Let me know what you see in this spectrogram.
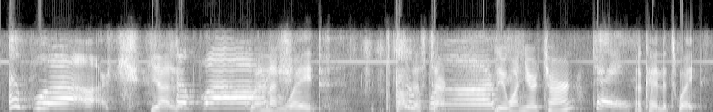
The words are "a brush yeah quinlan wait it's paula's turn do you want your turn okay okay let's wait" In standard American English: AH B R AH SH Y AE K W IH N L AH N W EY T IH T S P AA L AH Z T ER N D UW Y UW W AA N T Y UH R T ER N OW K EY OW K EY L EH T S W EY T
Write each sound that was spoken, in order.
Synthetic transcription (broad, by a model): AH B AH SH Y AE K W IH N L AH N W EY T IH T S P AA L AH S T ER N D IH Y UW W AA N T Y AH R T ER N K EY OW K EY L EH T S W EY T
